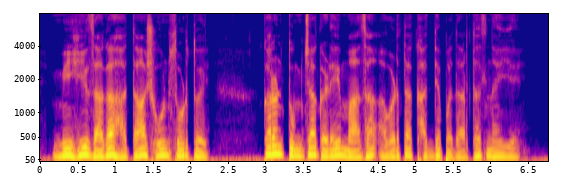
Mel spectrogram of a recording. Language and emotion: Marathi, sad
